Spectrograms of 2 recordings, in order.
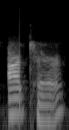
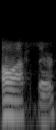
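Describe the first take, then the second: First: The name is pronounced with French sounds. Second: The name is pronounced with English sounds. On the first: "they pronounce, I guess, in French" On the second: "we would say"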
